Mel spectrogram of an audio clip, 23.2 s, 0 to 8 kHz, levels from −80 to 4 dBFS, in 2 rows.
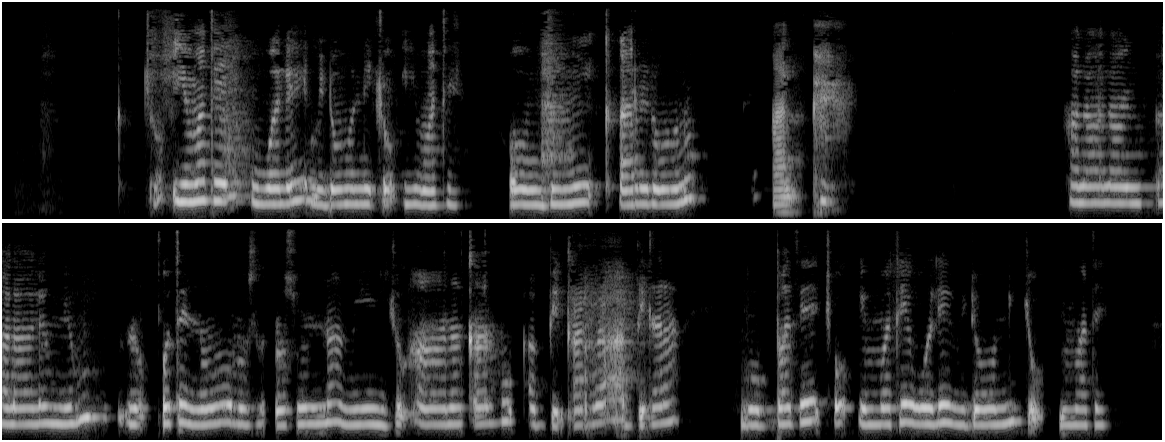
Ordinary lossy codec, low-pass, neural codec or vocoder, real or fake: MP3, 32 kbps; 7.2 kHz; codec, 44.1 kHz, 2.6 kbps, SNAC; fake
